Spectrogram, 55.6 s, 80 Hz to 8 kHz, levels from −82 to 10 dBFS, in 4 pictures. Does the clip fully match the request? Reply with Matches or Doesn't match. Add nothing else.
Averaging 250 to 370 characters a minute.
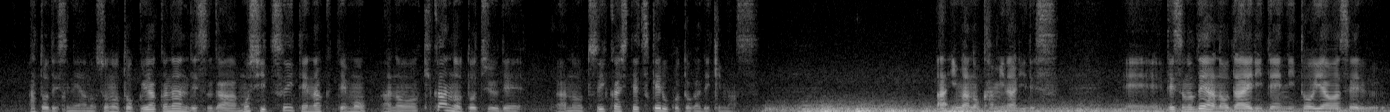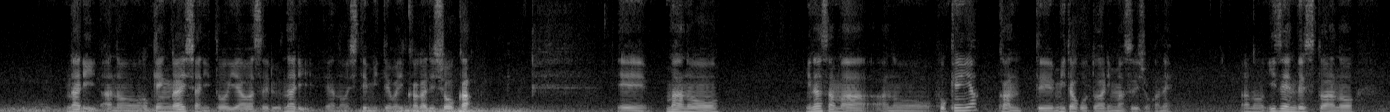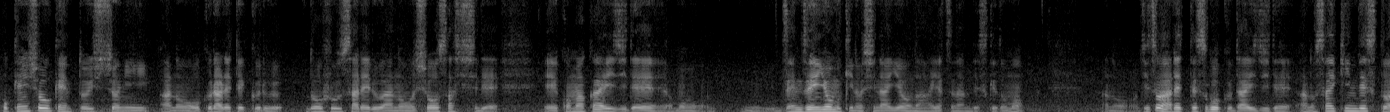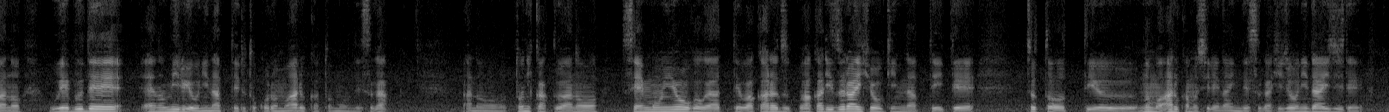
Matches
